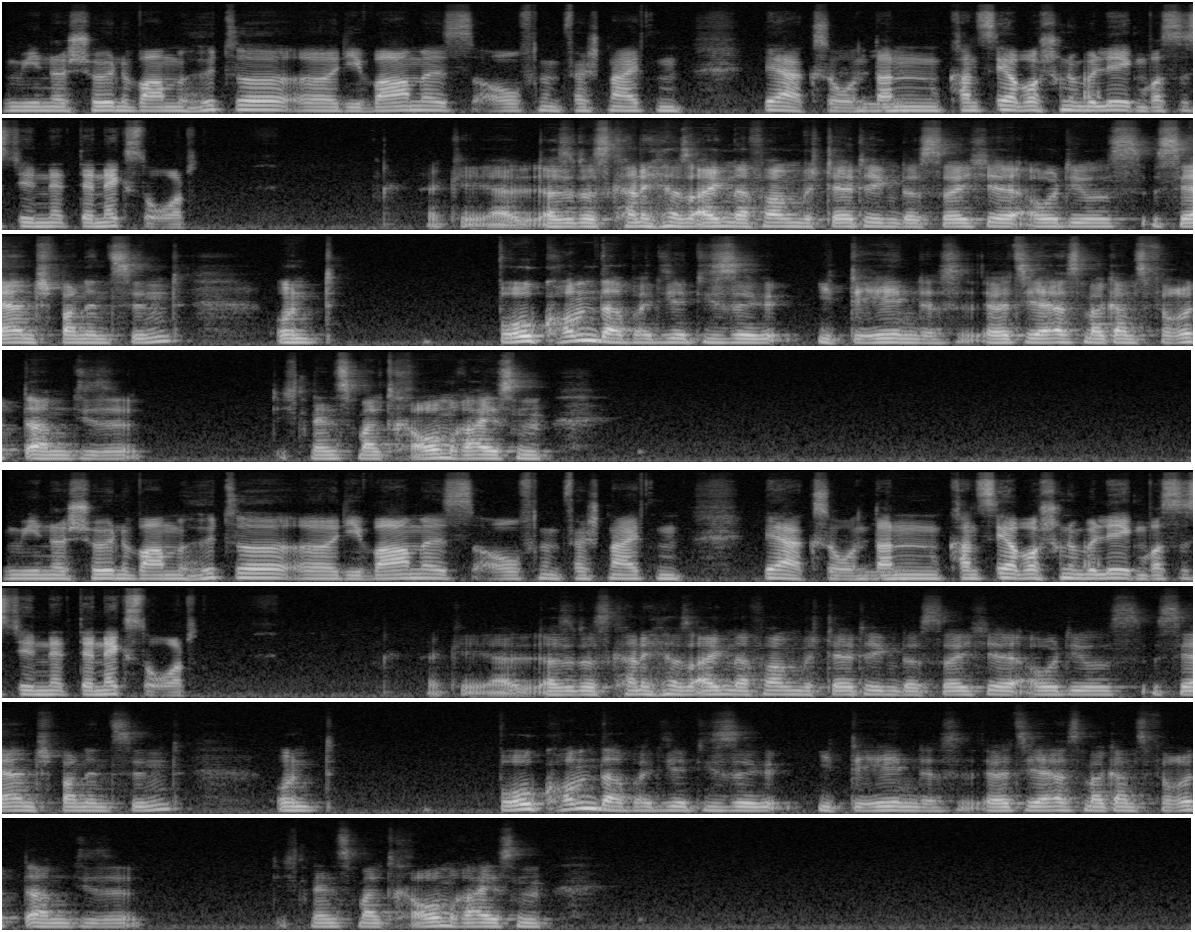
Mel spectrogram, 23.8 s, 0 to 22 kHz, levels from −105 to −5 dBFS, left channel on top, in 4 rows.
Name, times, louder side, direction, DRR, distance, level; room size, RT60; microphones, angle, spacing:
voice 1, 0.0-6.9, right 1 dB, 10° right, 1.3 m, -33 dB
voice 2, 8.1-12.8 13.3-13.5 14.4-18.6 19.2-20.6, left 3 dB, 70° left, 1.1 m, -32 dB
head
